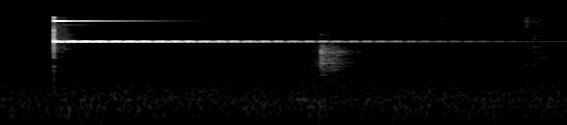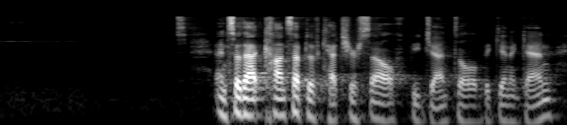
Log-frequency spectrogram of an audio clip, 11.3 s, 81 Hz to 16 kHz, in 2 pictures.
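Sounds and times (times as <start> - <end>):
meditation bell ringing: 0.6 - 6.6
speech: 7.8 - 11.3.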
